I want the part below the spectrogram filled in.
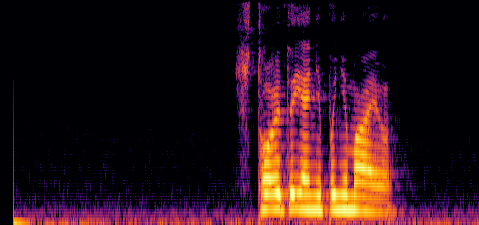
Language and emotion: Russian, angry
